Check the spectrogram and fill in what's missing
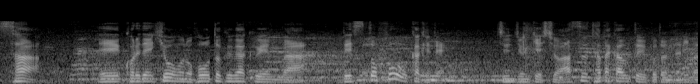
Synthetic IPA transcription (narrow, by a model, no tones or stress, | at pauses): saː | eːko̞ɾe̞d̪e̞ço̞ːmono̞ɦo̞ːt̪o̞kɯ̟ɡakɯ̟ẽ̞ɰ̃βabe̞sɨ̥t̪o̞ɸo̞ːkake̞t̪e̞̰ | d͡ʑɨ̃ɲ̟d͡ʑɨ̃ŋke̞ɕɕoasɨt̪at̪akaɯ̟t̪o̞jiɯ̟ko̞t̪o̞ɲinaɾʲima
